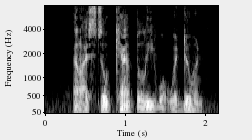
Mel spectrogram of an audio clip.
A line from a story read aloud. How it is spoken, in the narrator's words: Sally Ann murmured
